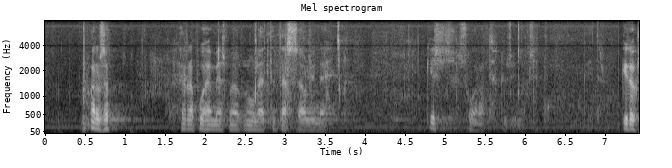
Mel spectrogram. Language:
Finnish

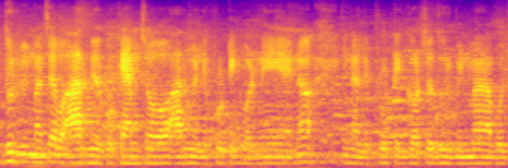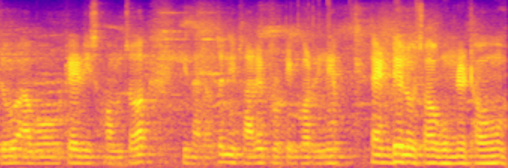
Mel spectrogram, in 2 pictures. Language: Nepali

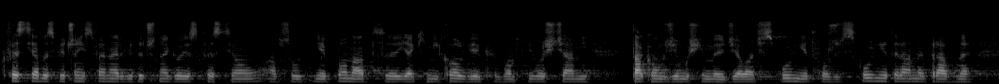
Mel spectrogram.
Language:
Polish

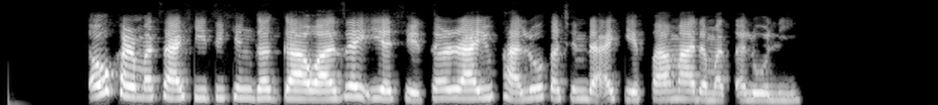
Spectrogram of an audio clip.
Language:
Hausa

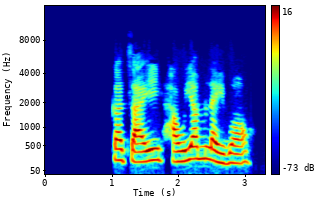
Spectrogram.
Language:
Cantonese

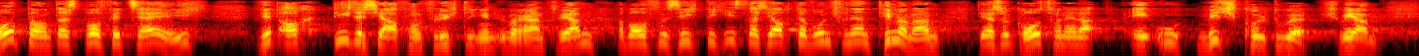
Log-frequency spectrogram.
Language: German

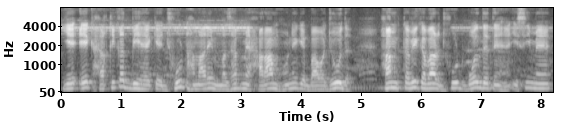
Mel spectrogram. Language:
Urdu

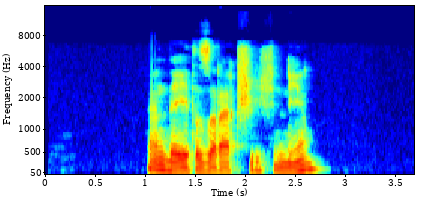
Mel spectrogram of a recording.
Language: Kabyle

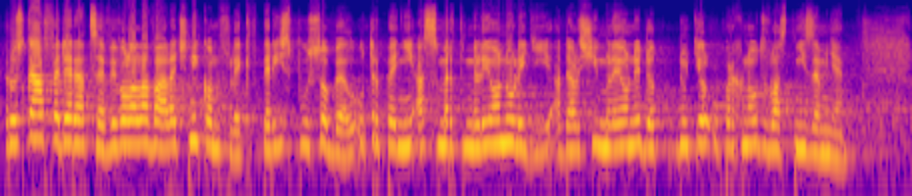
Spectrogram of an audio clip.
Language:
Czech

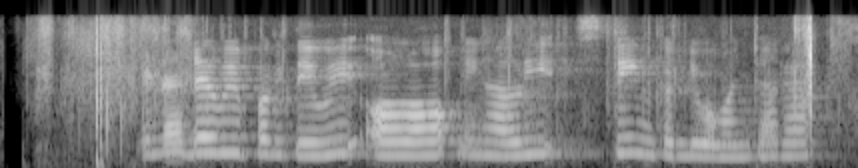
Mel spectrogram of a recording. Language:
Sundanese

